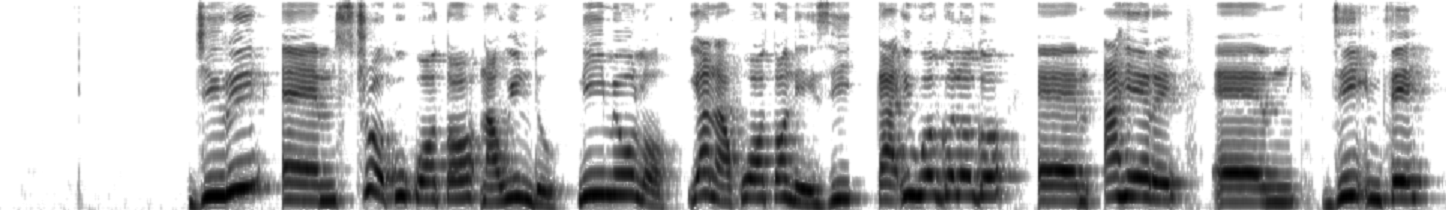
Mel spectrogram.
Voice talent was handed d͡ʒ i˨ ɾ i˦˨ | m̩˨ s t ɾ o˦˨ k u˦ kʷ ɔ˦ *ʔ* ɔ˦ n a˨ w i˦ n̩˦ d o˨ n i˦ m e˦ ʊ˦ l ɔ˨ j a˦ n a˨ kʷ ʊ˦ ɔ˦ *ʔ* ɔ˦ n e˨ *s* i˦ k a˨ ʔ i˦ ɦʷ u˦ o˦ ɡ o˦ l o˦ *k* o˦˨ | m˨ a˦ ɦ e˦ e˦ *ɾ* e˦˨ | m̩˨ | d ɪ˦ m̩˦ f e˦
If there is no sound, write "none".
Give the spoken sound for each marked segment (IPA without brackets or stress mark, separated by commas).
t, t, z, ɡ, ɾ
